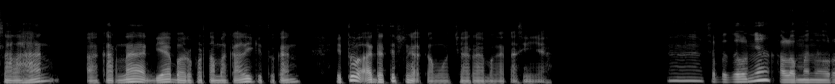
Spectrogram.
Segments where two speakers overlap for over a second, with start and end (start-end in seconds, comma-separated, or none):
none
